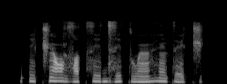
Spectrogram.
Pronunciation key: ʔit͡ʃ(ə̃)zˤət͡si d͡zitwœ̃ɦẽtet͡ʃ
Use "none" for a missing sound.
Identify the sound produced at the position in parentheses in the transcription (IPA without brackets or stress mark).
œ̃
